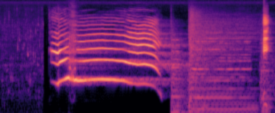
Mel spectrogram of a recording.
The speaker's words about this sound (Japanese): 今の悲鳴は？すみれさんの身に一体何が？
